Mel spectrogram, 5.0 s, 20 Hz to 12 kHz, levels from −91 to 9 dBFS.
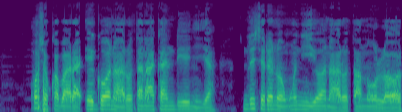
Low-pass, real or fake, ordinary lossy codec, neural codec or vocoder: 10.8 kHz; real; AAC, 32 kbps; none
